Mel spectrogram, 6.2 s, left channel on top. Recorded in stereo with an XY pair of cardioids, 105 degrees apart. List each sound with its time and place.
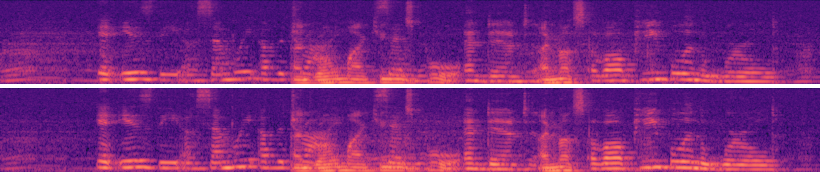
0.7 s a woman speaking: 70° right, 4.5 m
2.2 s a man speaking: 15° right, 1.7 m
3.5 s a woman speaking: 60° right, 3.5 m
